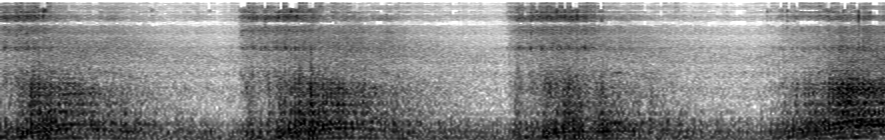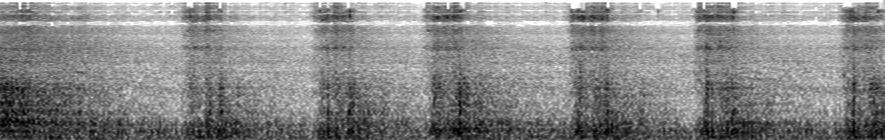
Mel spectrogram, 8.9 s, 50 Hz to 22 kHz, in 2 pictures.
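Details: Restored Yamaha Fazer 600 motorcycle, first start in about 2.5–3 years after rebuilding a chopped frame and missing parts: the engine catches and revs cleanly, blips rising and falling smoothly, then settles to an even, steady idle beat; normal running.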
